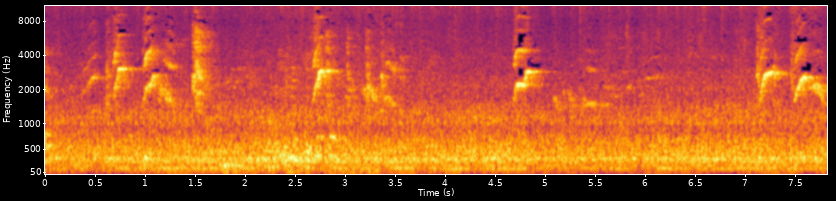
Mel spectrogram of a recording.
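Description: Birds chirping in short, quick, falling notes, in small clusters every second or two, over a faint steady background hum.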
